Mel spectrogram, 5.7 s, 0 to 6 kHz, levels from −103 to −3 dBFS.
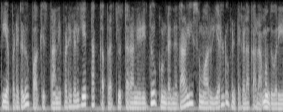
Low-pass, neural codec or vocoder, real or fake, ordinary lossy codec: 5.4 kHz; none; real; Opus, 24 kbps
